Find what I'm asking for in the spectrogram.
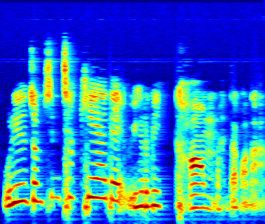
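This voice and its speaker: A woman's voice: high-pitched, lively intonation, moderate pace, vocal fry, a little mellow, dry recording, highs cut off. A woman teaching English pronunciation, explaining and repeating words again and again as drills. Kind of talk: language lesson.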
